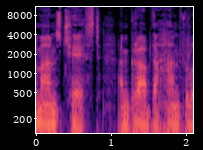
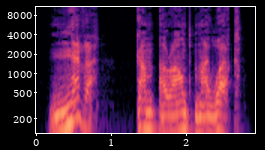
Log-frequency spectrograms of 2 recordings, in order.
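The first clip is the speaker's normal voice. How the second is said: put-on loud, heavy French accent, drink-slurred words; 7 semitones higher, 6 dB louder than usual. Narrating a drunk man kicking another man in an alley; drunk, heavy french accent. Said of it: "his heavy French accent rendered almost unintelligible by half a bottle of vodka".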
